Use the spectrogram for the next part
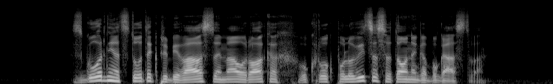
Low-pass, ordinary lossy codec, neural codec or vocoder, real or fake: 19.8 kHz; none; none; real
